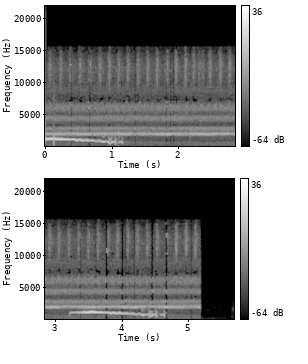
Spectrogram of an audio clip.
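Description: Eastern Screech-Owl giving two descending, horse-like whinnies about three seconds apart, each sliding down and ending in a quavering trill, over a steady electronic whine.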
